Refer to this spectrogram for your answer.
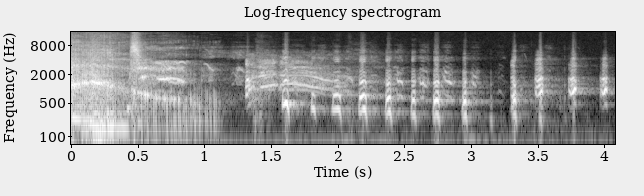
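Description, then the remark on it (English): A man's voice imitates a zombie: a raspy, guttural growl that gives way to a string of rhythmic, staccato grunting bursts, loud and alone. “most useless talent is making the zombie sounds.”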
